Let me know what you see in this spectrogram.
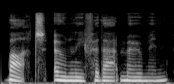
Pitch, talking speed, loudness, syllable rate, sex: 175 Hz, 170 wpm, -16 LUFS, 4.5 syllables/s, female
